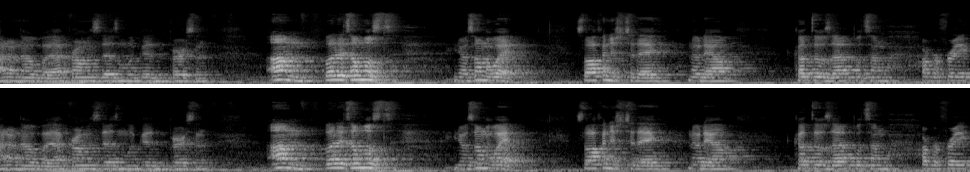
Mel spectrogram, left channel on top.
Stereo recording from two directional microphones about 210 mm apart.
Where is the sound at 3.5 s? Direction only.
15° left (ahead or behind).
